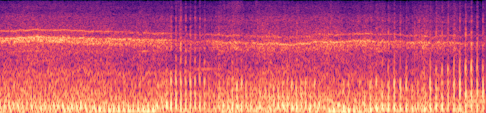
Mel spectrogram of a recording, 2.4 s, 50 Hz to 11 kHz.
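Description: A Suzuki GSX-8R motorcycle of roughly 800 cc accelerates in B riding mode, its engine a steady, loud, close drone holding throughout with a slight dip midway.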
